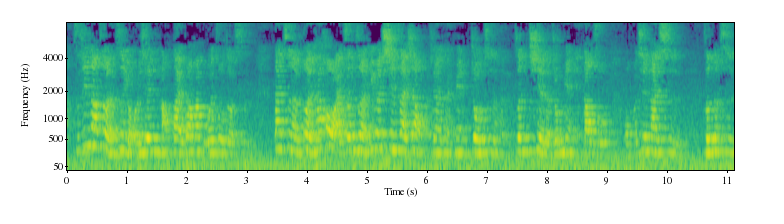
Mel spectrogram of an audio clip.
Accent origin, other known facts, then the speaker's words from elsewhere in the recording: Taiwan; 我们台湾人叫嘴炮，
